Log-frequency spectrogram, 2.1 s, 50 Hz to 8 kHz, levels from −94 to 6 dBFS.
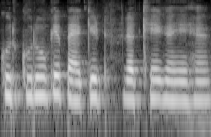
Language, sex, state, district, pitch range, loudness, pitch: Hindi, female, Chandigarh, Chandigarh, 195-230 Hz, -15 LUFS, 210 Hz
